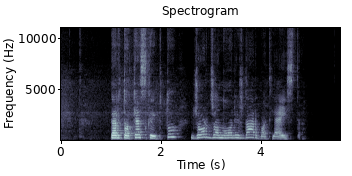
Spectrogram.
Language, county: Lithuanian, Panevėžys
